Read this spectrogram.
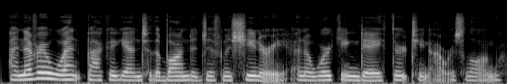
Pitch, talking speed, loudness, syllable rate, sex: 205 Hz, 200 wpm, -17 LUFS, 5.4 syllables/s, female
